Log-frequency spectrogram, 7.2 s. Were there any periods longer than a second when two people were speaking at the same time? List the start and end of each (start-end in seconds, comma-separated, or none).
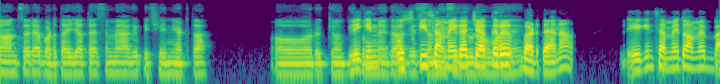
3.5-5.3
